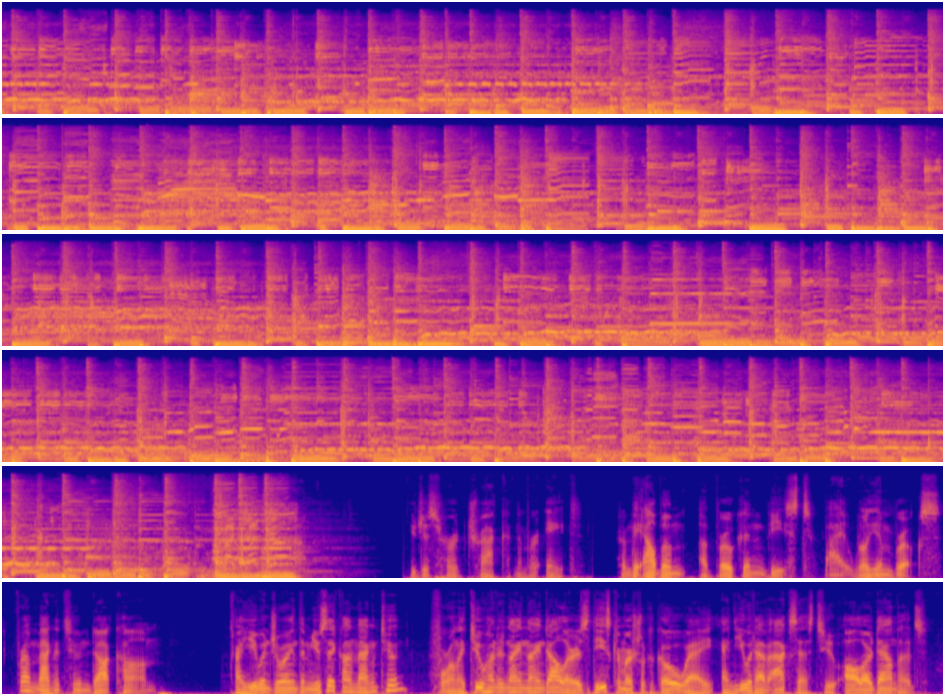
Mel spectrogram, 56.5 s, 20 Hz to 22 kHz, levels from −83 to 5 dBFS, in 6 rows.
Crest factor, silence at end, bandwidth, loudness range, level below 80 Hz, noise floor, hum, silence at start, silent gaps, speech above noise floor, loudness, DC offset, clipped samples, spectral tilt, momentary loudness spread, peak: 16 dB; 0.15 s; 16.5 kHz; 7 LU; -24 dBFS; -61 dBFS; none; 0 s; 41.60-41.65 s; 42 dB; -16 LUFS; under 0.1%; under 0.1%; -5 dB/octave; 9 LU; -2 dBFS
